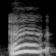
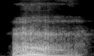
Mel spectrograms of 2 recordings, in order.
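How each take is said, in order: First: Its pitch moves up and down. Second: It is said in a deep, low voice. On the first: It shows the speaker's own style. "I'm more like up and down with it" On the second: It imitates another rapper's style. "his shit was more like deep voice"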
